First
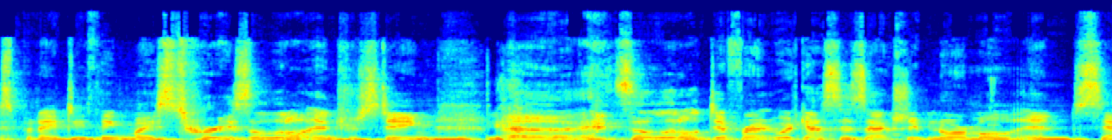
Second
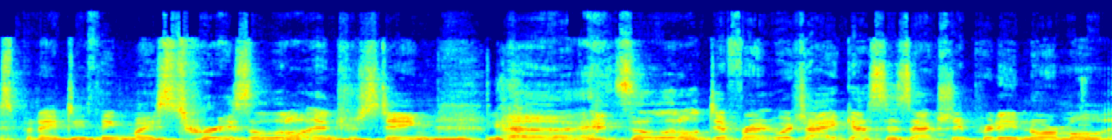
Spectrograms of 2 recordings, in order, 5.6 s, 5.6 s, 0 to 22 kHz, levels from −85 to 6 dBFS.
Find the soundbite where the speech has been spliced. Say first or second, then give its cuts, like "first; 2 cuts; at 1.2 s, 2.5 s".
first; 2 cuts; at 4.0 s, 4.6 s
